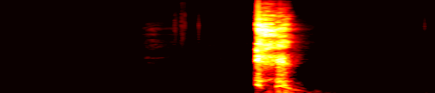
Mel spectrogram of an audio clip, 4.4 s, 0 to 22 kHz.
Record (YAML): cough_length: 4.4 s
cough_amplitude: 32768
cough_signal_mean_std_ratio: 0.23
survey_phase: alpha (2021-03-01 to 2021-08-12)
age: 45-64
gender: Male
wearing_mask: 'No'
symptom_none: true
smoker_status: Never smoked
respiratory_condition_asthma: false
respiratory_condition_other: false
recruitment_source: REACT
submission_delay: 2 days
covid_test_result: Negative
covid_test_method: RT-qPCR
